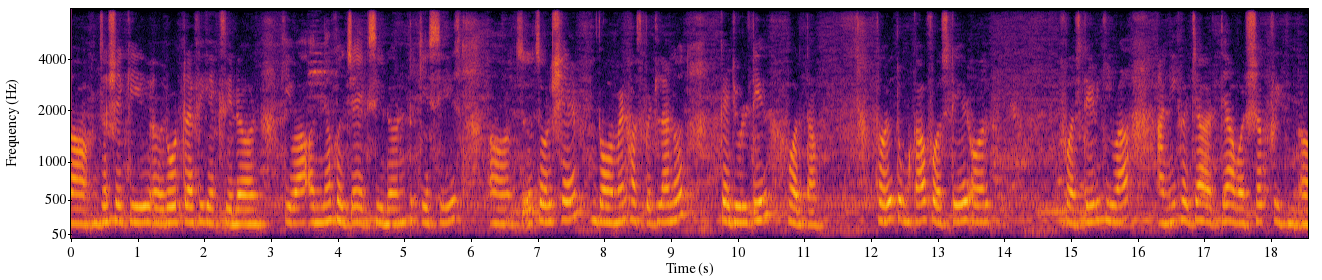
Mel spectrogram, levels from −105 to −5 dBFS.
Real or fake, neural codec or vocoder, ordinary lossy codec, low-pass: real; none; none; none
